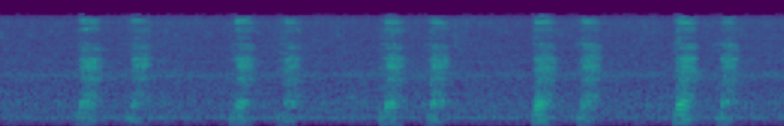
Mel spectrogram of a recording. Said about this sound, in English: having to pitch his voice high above the chanting Shih Tzu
